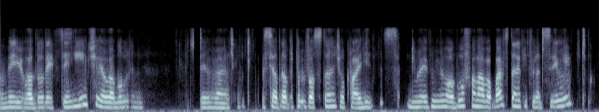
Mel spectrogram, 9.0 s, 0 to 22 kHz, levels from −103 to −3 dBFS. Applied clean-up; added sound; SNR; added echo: neural diffusion model UNIVERSE++.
